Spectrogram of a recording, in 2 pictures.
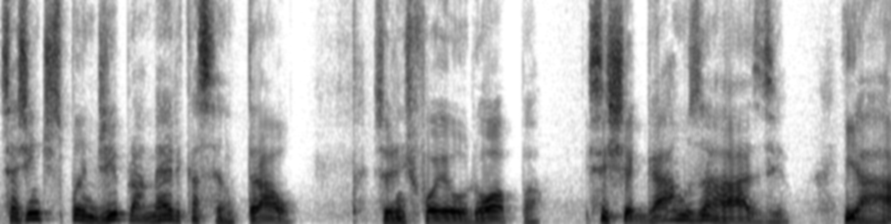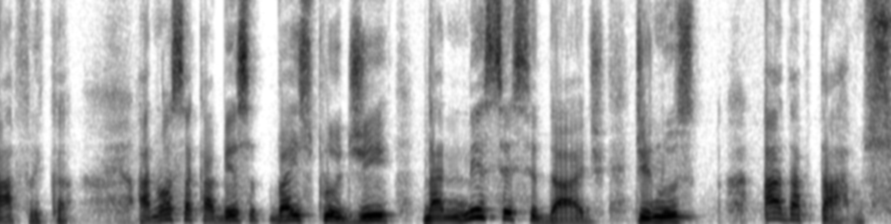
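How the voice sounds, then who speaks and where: At a fairly slow pace, a man with a medium-pitched voice speaks with lively intonation and very even loudness. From Brazil, Minas Gerais. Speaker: conference host. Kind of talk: conference opening address.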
